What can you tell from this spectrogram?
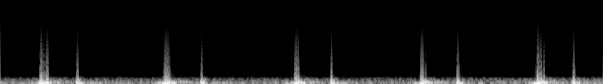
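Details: Clear, steady lub-dub heartbeats at about 48 beats a minute over a low hum, recorded with a Stemoscope stuck to an adult's chest under the shirt on waking stressed, heart pumping hard; heart sounds.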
